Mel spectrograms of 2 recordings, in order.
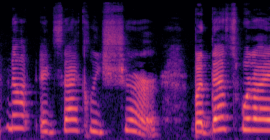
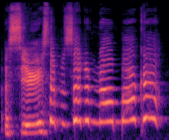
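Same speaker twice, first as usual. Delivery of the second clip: mock surprise; 12 semitones higher than usual. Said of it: "it's like".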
